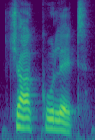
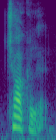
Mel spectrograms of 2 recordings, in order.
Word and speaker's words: chocolate: So it's neither chocolate nor chocolate, it's chocolate. So here you can see the stress is on the first syllable, chalk, and then this is a short vowel called schwa.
